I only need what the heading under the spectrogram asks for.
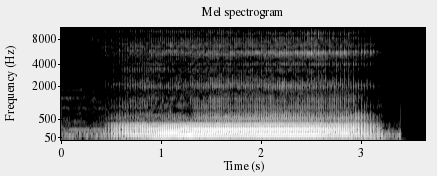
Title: best snoring sound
